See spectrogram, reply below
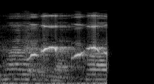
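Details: Whistling from a house bird in Illinois, with two clear, arching whistled notes that swoop up and down in quick succession before the sound stops abruptly.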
